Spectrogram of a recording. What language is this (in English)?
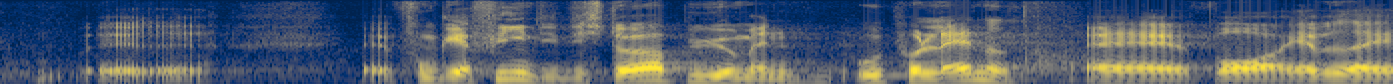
Danish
